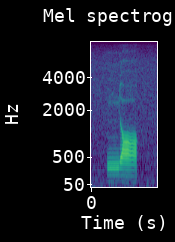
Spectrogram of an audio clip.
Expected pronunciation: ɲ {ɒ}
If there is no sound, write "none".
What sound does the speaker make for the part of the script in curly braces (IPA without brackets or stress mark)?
ɒ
